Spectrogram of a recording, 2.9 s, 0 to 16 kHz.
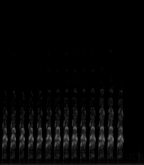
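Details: Osprey at a nest cam in Charlo, Montana, one of a nesting pair, 8 September 2018 around midday: a rapid run of about fourteen sharp, bright chirps over two and a half seconds, then quiet, with a steady low hum.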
